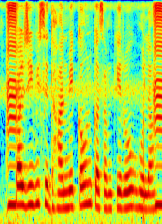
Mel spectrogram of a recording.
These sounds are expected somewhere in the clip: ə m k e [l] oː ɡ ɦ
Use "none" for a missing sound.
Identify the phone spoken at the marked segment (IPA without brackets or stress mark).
ɾ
